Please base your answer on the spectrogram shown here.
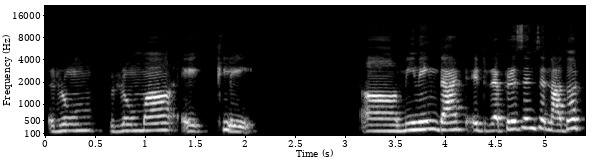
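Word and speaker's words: roman à clef: So again, this is a French word which is pronounced as Roma et clé, meaning that it represents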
